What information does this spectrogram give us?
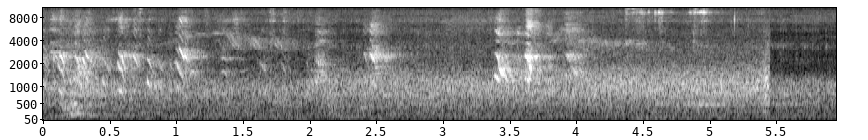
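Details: Western jackdaws in a village, atop a church and elsewhere, giving short, sharp 'tchak' calls, several in quick, irregular bursts over a steady background hiss.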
